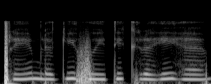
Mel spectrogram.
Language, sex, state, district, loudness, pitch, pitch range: Hindi, female, Himachal Pradesh, Shimla, -23 LUFS, 240 Hz, 235-260 Hz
